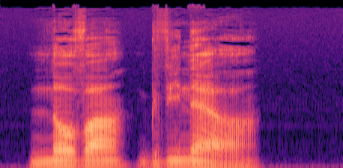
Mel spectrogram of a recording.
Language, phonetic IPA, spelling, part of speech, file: Polish, [ˈnɔva ɡvʲĩˈnɛa], Nowa Gwinea, proper noun, Pl-Nowa Gwinea.ogg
